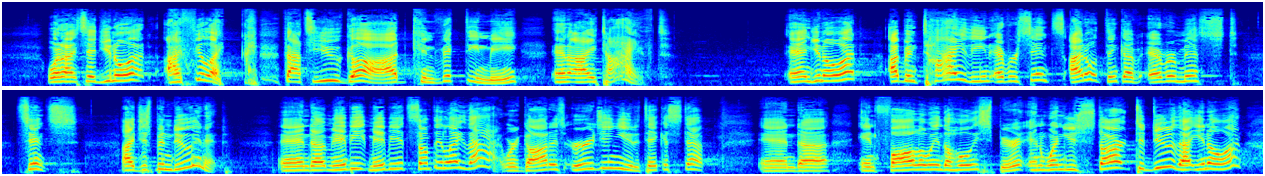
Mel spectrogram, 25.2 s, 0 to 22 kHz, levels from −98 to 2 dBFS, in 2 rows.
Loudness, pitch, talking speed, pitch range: -23 LUFS, 225 Hz, 170 wpm, 200-255 Hz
